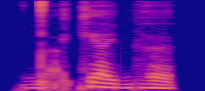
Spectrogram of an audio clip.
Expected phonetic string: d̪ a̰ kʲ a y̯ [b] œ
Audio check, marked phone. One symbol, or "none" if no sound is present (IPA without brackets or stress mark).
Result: bʱ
